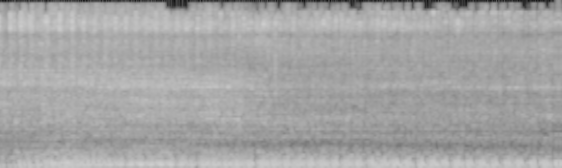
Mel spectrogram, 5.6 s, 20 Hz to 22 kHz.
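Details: 1986 Honda GL1200 Goldwing flat-four, about 600 miles since acquired, sat an hour at about 60°F, temperature gauge still cold: smooth even low rumble at steady cold idle, no knocks or misses; clicky fuel pump normal; cold-natured, owner plans carb rebuild.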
